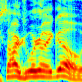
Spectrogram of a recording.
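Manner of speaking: acted panic, very high voice. Retelling a radio call during a tornado warning, retelling a panicked radio call. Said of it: "and I'm panicked. You can hear it in my voice".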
